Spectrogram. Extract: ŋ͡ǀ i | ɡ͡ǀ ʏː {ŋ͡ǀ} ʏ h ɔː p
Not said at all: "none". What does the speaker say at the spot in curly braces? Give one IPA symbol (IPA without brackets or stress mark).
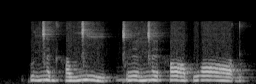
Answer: ŋ͡ǀ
